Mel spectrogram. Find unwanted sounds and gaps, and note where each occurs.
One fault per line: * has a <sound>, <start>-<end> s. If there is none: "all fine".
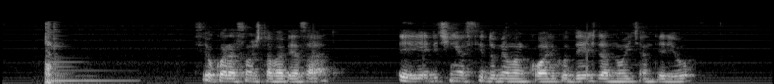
* has a thud, 0.4-1.4 s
